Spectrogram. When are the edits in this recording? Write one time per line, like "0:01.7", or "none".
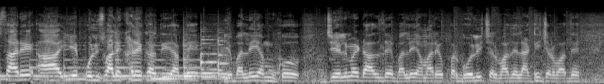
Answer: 0:02.2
